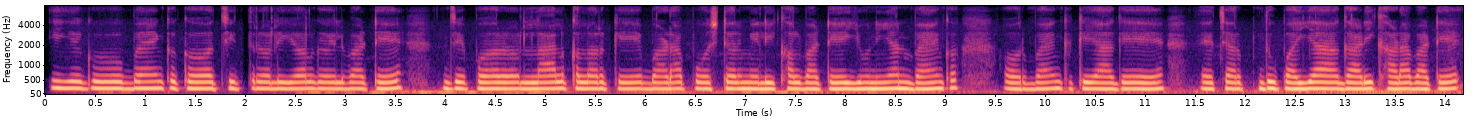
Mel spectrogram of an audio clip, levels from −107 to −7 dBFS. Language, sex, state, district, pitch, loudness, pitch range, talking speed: Bhojpuri, female, Uttar Pradesh, Deoria, 215 Hz, -22 LUFS, 210-220 Hz, 125 wpm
